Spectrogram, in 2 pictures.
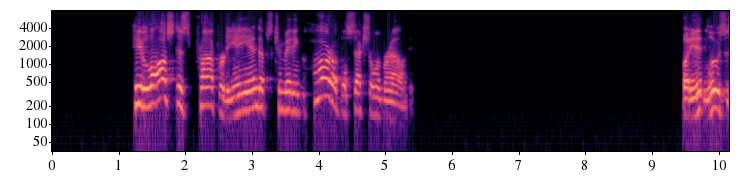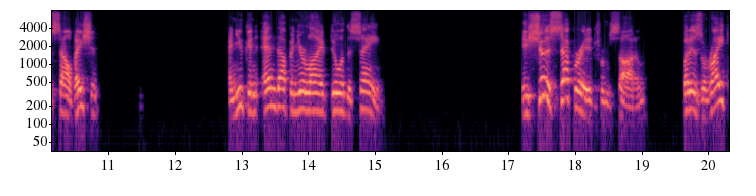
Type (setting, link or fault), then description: setting, large echoing room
